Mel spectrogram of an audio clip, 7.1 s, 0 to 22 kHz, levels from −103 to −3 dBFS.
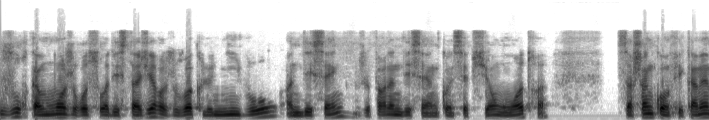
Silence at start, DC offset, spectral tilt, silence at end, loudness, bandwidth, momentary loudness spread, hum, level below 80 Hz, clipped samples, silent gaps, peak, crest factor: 0 s; under 0.1%; -6.5 dB/octave; 0 s; -16 LUFS; 8 kHz; 8 LU; none; -64 dBFS; under 0.1%; none; 0 dBFS; 16 dB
